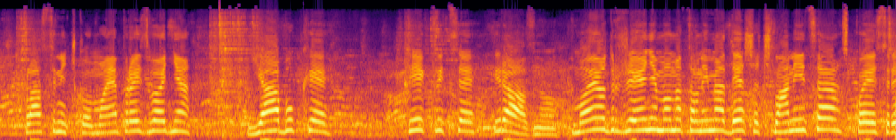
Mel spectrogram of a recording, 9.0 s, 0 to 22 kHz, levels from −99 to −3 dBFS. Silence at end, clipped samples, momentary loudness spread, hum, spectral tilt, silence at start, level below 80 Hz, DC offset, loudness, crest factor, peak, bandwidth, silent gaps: 0 s; 0.4%; 7 LU; none; -4 dB/octave; 0 s; -42 dBFS; under 0.1%; -9 LUFS; 10 dB; 0 dBFS; 18 kHz; none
